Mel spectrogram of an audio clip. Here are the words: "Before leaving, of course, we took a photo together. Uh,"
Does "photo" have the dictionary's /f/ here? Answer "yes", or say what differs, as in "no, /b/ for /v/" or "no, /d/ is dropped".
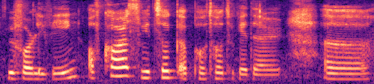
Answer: no, /p/ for /f/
